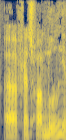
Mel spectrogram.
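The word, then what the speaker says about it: Françoise Mouly: These comics are entitled, and you co-edit them with your wife, Francoise Mouly, if I pronounce that correctly.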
